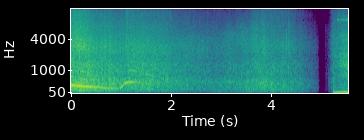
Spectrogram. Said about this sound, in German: Nimmst du die nächste Welle? Bin schon drauf. Juhu!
